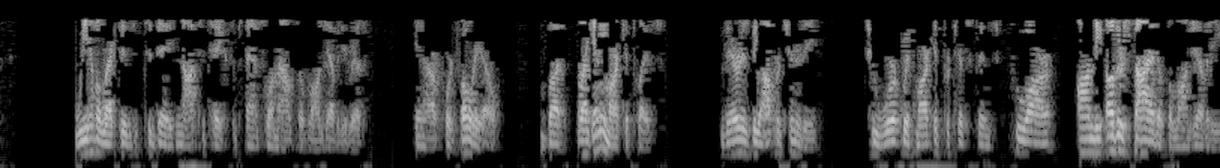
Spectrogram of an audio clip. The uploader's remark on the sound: Earnings Conference Call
